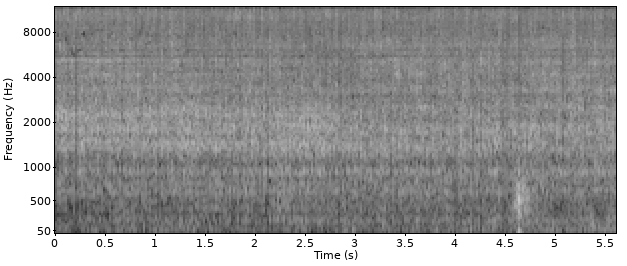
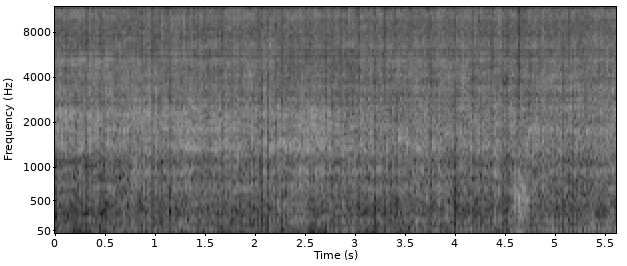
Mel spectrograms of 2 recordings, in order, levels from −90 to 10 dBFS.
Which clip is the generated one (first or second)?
second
